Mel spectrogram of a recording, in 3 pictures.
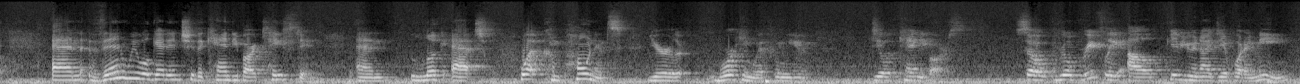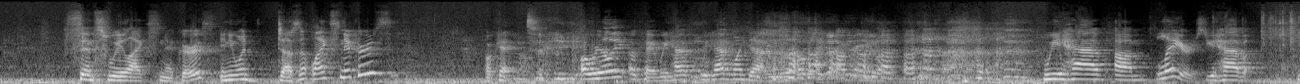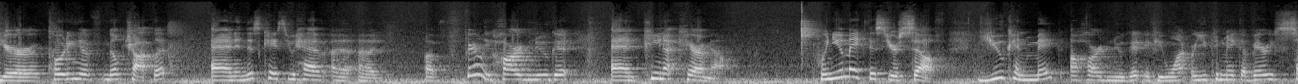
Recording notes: THIS EVENT WAS RECORDED LIVE AT SKYLIGHT BOOKS ON JUNE 18, 2013.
